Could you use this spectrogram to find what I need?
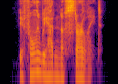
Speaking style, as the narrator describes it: Her lips murmured

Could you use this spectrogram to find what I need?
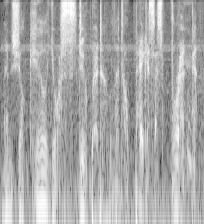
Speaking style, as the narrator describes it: hissed, his voice quiet, even at close range

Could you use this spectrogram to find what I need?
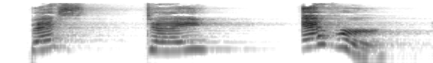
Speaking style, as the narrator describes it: Snowbolt shouted

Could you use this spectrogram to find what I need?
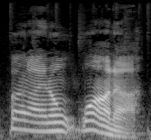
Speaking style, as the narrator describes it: she whined

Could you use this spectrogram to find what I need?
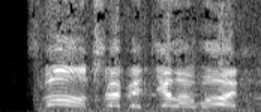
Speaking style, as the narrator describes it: shouted Luna

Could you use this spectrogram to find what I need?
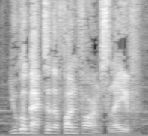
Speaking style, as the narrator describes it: He shouted over the din around us

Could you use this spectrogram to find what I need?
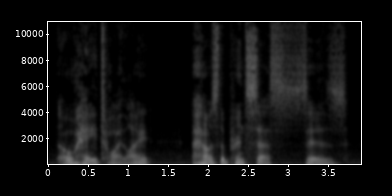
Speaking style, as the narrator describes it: He added the plural with a childish chuckle

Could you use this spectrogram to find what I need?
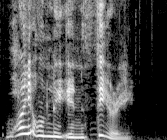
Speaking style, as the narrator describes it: Rainbow sighed

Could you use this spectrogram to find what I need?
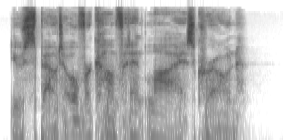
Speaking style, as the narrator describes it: Vanguard growled

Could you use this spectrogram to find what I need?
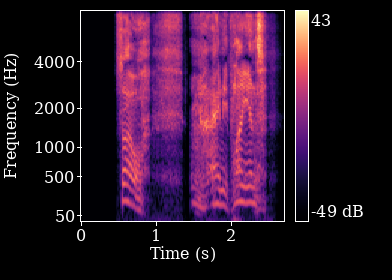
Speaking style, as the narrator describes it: I grunted

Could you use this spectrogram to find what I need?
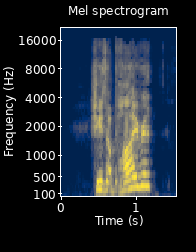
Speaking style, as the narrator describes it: a soldier yelled

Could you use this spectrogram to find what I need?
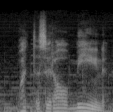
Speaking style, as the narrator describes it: She whispered to herself, frowning angrily

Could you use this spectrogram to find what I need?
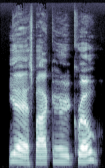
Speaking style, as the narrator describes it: Molly said with a yawn

